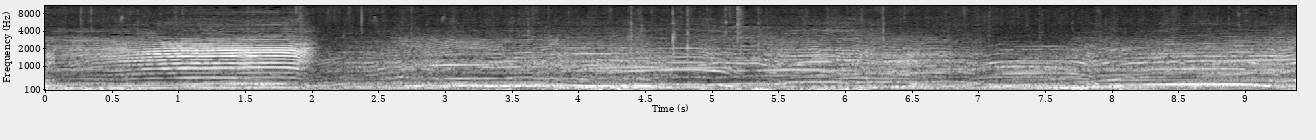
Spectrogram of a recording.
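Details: Hereford and Careta calves, male and female, penned together as a sale lot, calling in a dense overlapping chorus of low, drawn-out moos with rich harmonics, one voice rising over another almost without pause; a faint steady rumble underneath.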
